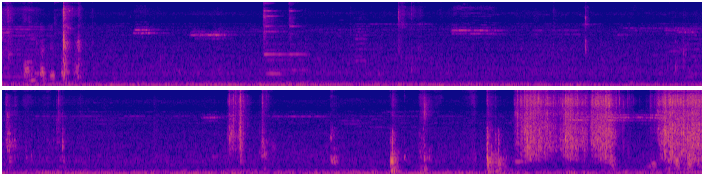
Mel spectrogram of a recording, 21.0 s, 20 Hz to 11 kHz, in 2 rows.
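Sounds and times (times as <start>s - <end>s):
packaging rustling: 13.9s - 14.2s, 18.2s - 21.0s.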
